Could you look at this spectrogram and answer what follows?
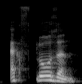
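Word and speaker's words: explosion: এখানেও জন উচ্চারণ হবে, ইনফিউশন। এক্সপ্লোজন, এক্সপ্লোজন, এক্সপ্লোজন।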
